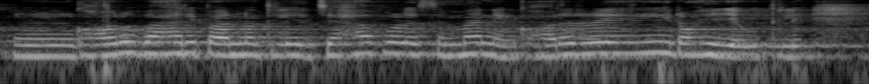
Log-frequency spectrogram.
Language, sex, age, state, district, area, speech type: Odia, female, 18-30, Odisha, Kendrapara, urban, spontaneous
